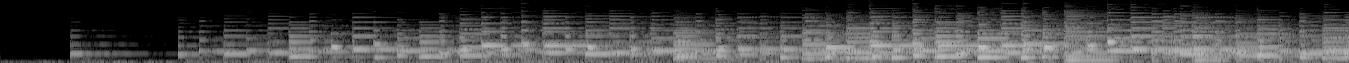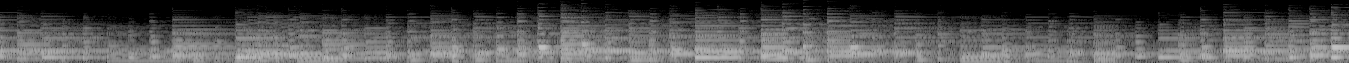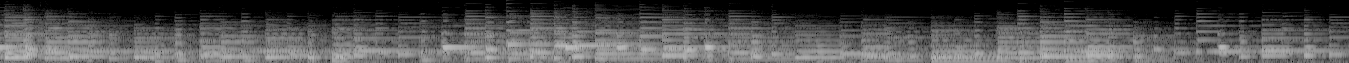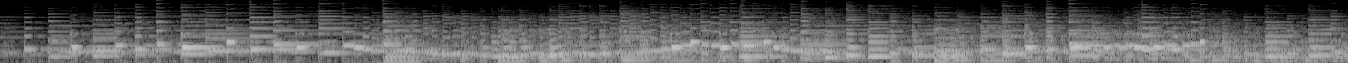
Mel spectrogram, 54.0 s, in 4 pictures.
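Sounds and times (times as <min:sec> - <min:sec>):
keyboard fugue: 0:01.8 - 0:53.9.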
